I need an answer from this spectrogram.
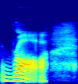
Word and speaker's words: raw: up about the word raw and it's spelled r-a-w and the vowel is ah like awesome raw and this word can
